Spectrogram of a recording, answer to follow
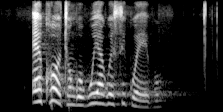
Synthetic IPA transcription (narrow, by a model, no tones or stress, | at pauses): ɛkʰɔtʰɔŋʱok̬ujak̬wesiɡ̥ʱwɛːɓɔ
